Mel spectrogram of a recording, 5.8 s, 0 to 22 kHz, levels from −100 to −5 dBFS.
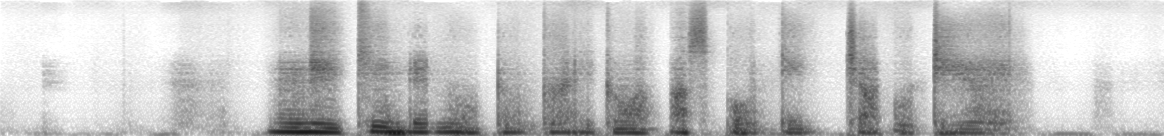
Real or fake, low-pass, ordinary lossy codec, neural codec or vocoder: fake; none; none; codec, 44.1 kHz, 0.9 kbps, DAC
